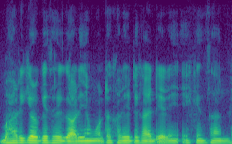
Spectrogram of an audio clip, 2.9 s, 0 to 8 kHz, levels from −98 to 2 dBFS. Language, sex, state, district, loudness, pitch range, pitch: Hindi, male, Madhya Pradesh, Katni, -19 LUFS, 100-105 Hz, 100 Hz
